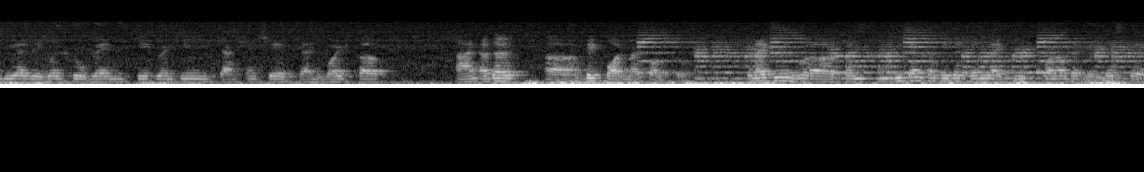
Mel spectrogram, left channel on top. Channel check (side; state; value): right; silent; 64 dB below the other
